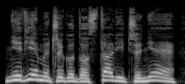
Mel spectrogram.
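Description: A man's voice: fairly high pitch, normal speed, dark tone, dry recording, studio quality, voice pushed up, natural voice. A man voicing a frantic fleeing peasant. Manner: urgent, pleading, raised voice. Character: frightened peasant man fleeing a burning town.

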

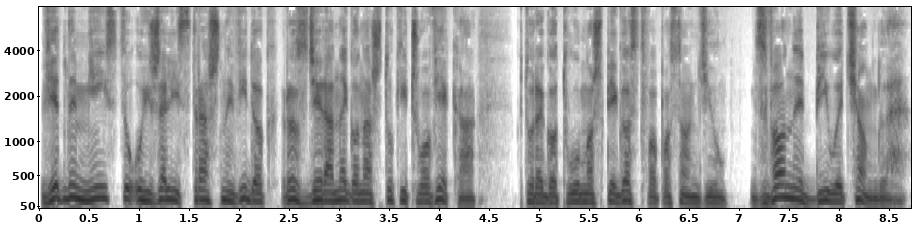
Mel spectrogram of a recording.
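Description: A man narrating a historical novel as an audiobook, in a measured, solemn reading. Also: mid-range voice, animated, a little mellow, no room sound, clean studio sound.

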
